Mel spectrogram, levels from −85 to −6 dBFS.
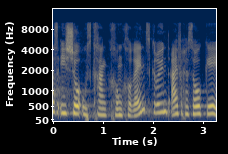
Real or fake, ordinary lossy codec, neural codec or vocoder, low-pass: real; AAC, 96 kbps; none; 9.9 kHz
